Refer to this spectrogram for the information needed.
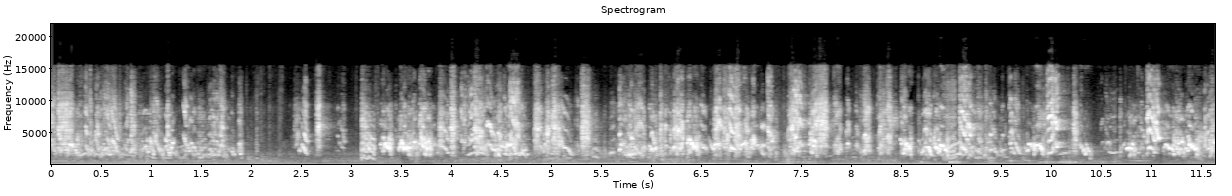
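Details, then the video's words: Breeding pair of budgies, described as happy, keeps up dense nonstop chatter of scratchy chirps and warbling squawks, with a low steady hum underneath. "Happy budgie chirping sounds 🦜| breeding pair"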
